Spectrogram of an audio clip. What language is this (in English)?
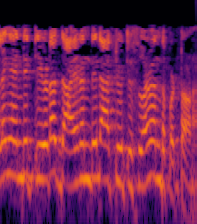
Malayalam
